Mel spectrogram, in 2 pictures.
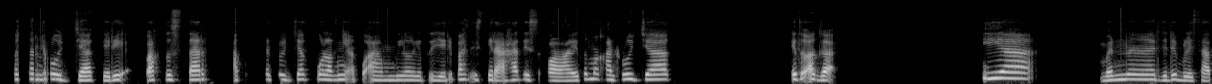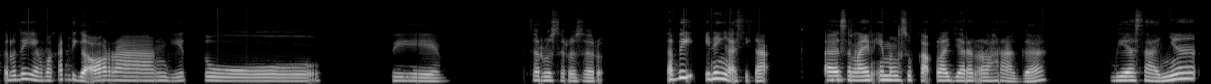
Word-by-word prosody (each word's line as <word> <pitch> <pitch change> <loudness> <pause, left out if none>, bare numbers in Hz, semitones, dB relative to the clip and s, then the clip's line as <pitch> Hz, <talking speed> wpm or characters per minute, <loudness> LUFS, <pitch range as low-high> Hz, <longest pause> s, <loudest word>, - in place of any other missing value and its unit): pesan 235 0 -3
rujak. 195 -4 +2
Jadi 205 +7 +1 0.2
waktu 200 +2 0
start, 215 +2 +1 0.2
aku 200 - -7 0.2
pesan 230 -2 -6
rujak, 225 +2 -2
pulangnya 220 -1 0
aku - - -3
ambil 200 0 -1
gitu. 190 -1 -5
Jadi 185 -1 -2
pas 235 0 -2
istirahat 215 0 -1
di - - +1
sekolah 180 -1 +1
itu 245 +6 -2
makan 230 -3 -1
rujak. 235 0 +2 1.2
Itu - - +4
agak - - +4 1.5
Iya, 285 +2 +6 1.0
bener. 230 +3 +3
Jadi 195 +3 +1
beli 180 -2 +1
satu 165 -2 -4
nanti 245 +4 0
yang 200 -5 -1
makan 220 +5 -4
3 205 -7 +2
orang, 185 -1 -1
gitu. 180 +2 -9 1.8
Wih, 160 -3 -3 0.9
seru 190 -2 0
seru 170 -3 -4
seru. 155 -2 -2 0.7
Tapi 315 - +4 0.2
ini 255 - +3
enggak - - +1
sih, - - -11
Kak, - - 0 0.6
eee, 195 0 +7
selain 195 0 +4
emang 205 -1 +3
suka 200 +1 -2
pelajaran 180 -1 +2
olahraga, 170 +2 -2 0.6
biasanya 185 +8 +3
195 Hz, 120 wpm, -22 LUFS, 180-225 Hz, 1.8 s, eee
